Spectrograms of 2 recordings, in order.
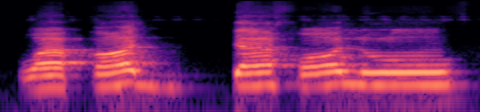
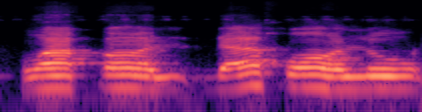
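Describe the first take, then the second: First: The doubled d is held firmly and strongly. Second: The doubled d is touched only lightly. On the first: The speaker calls it right. "jangan diringankan" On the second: The speaker calls it wrong. "Dia tak pegang kuat sangat ya pada dal"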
